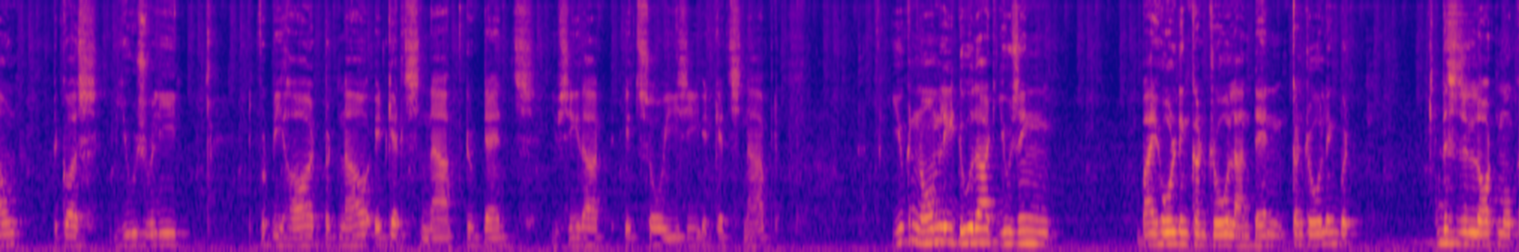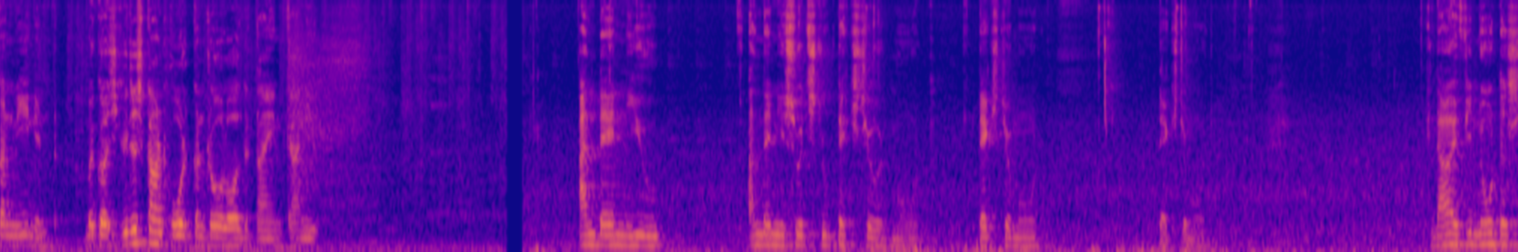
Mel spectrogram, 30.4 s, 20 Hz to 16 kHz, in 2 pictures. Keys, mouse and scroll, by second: 4.5-6.3 drag, 8.9-18.5 middle drag, 23.0-24.7 drag, 24.7-26.1 middle drag, 26.1-27.7 drag, 27.7-30.3 middle drag.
